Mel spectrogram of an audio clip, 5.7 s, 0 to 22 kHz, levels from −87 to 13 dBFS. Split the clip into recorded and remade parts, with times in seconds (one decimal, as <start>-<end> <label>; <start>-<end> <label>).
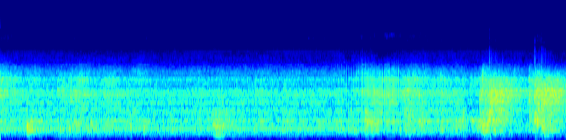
0.0-3.4 recorded; 3.4-4.0 remade; 4.0-5.7 recorded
